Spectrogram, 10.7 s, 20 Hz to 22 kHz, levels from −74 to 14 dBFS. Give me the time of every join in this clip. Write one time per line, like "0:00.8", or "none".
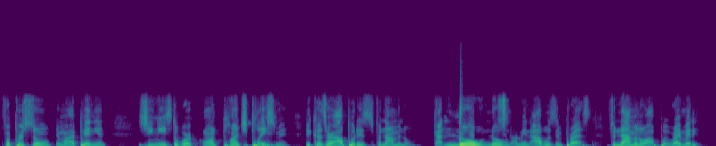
none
